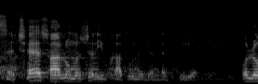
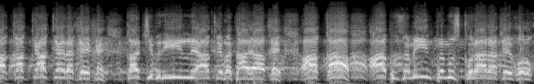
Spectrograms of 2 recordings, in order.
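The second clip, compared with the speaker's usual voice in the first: high, loud declamatory shouting; full-force preaching; 12 semitones higher, 23 dB louder than usual. Acted. Preacher telling the crowd of Khadija's sacrifice, impassioned shouting. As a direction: belt out the sacred story to the crowd.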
